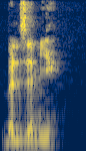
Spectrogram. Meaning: balsam plant
- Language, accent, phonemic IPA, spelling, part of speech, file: French, France, /bal.za.mje/, balsamier, noun, LL-Q150 (fra)-balsamier.wav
